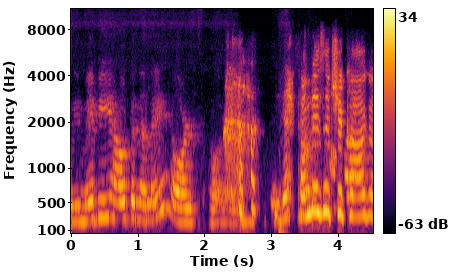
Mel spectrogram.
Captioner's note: laughter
